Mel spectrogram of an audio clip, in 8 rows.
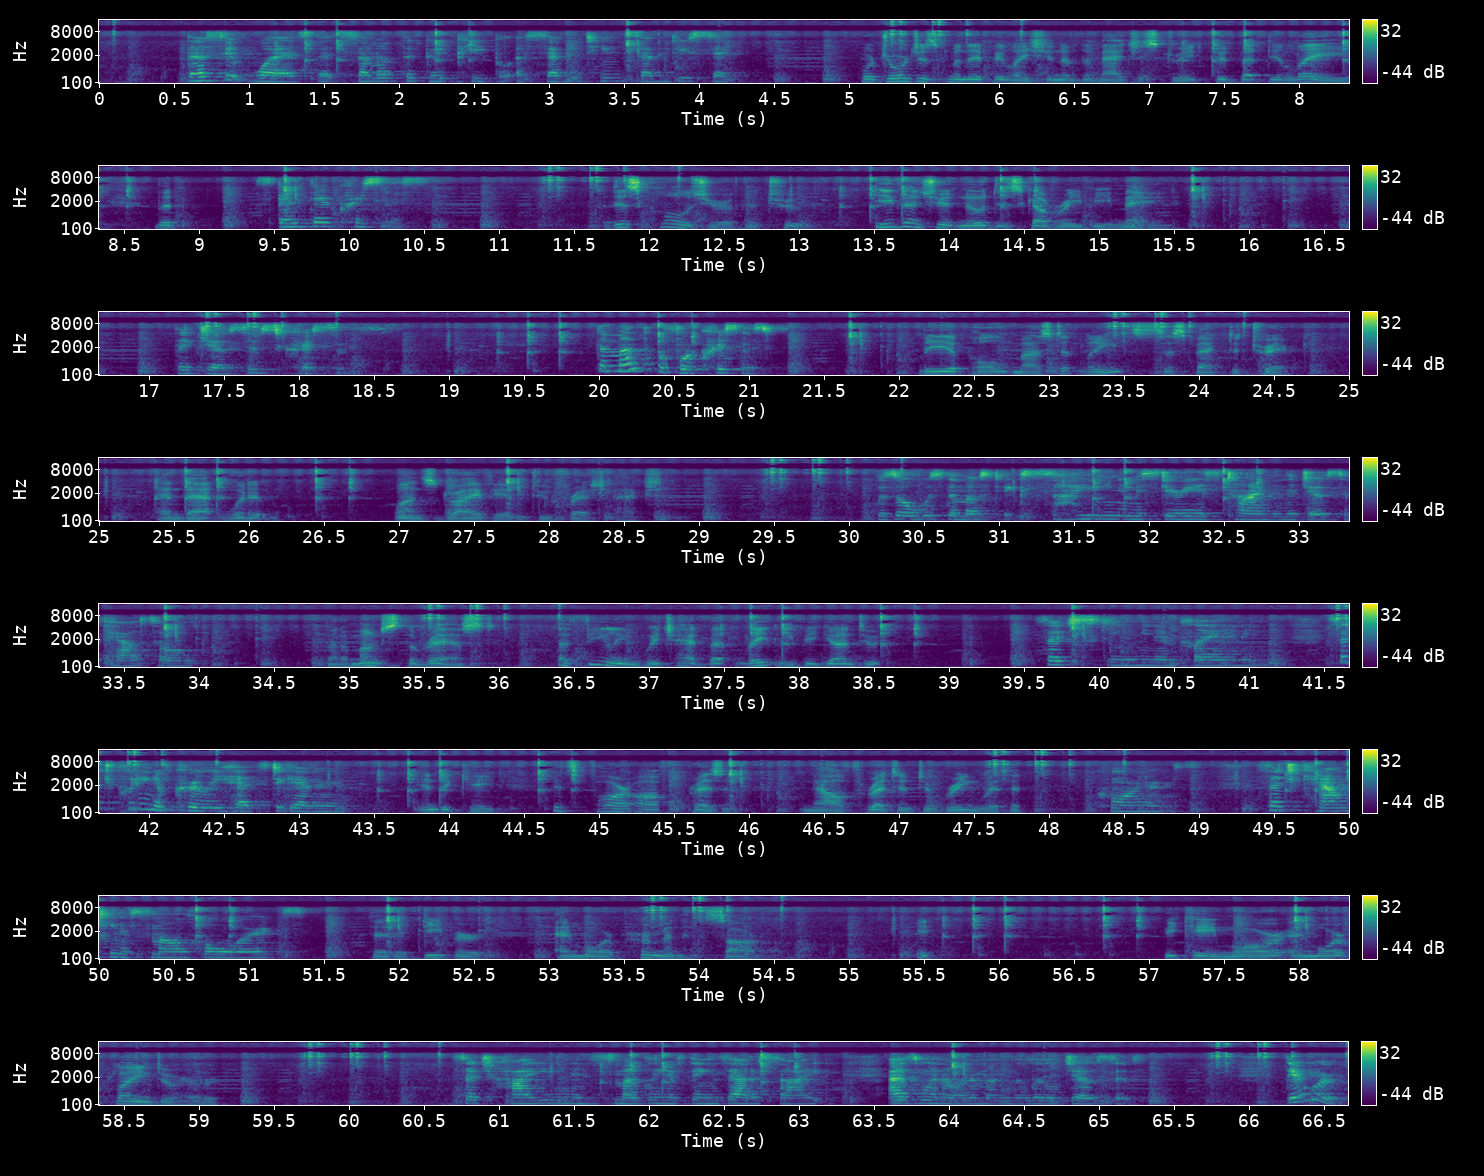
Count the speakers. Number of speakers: two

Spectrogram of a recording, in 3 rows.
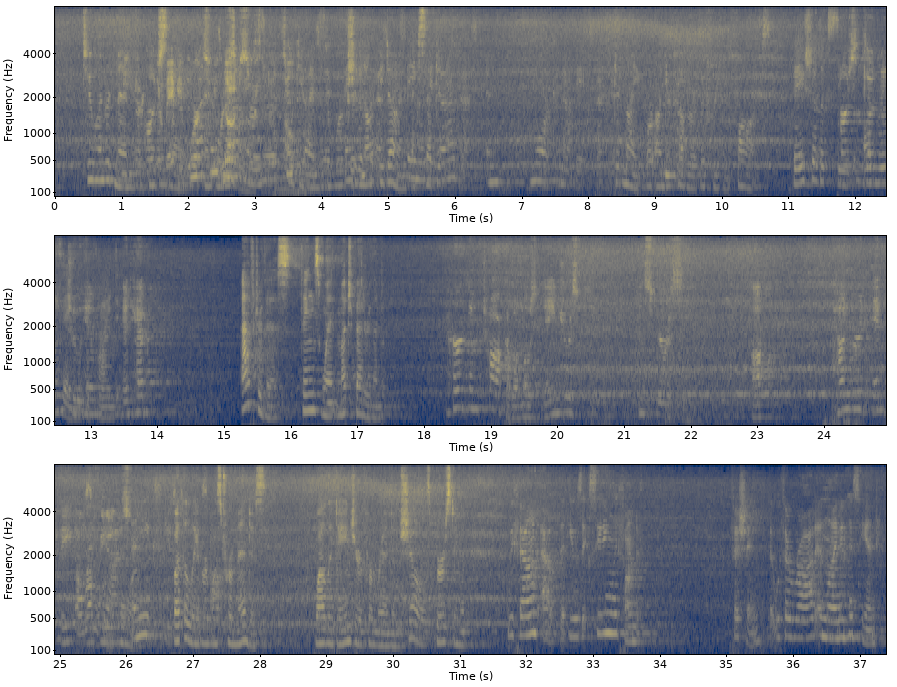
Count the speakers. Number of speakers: five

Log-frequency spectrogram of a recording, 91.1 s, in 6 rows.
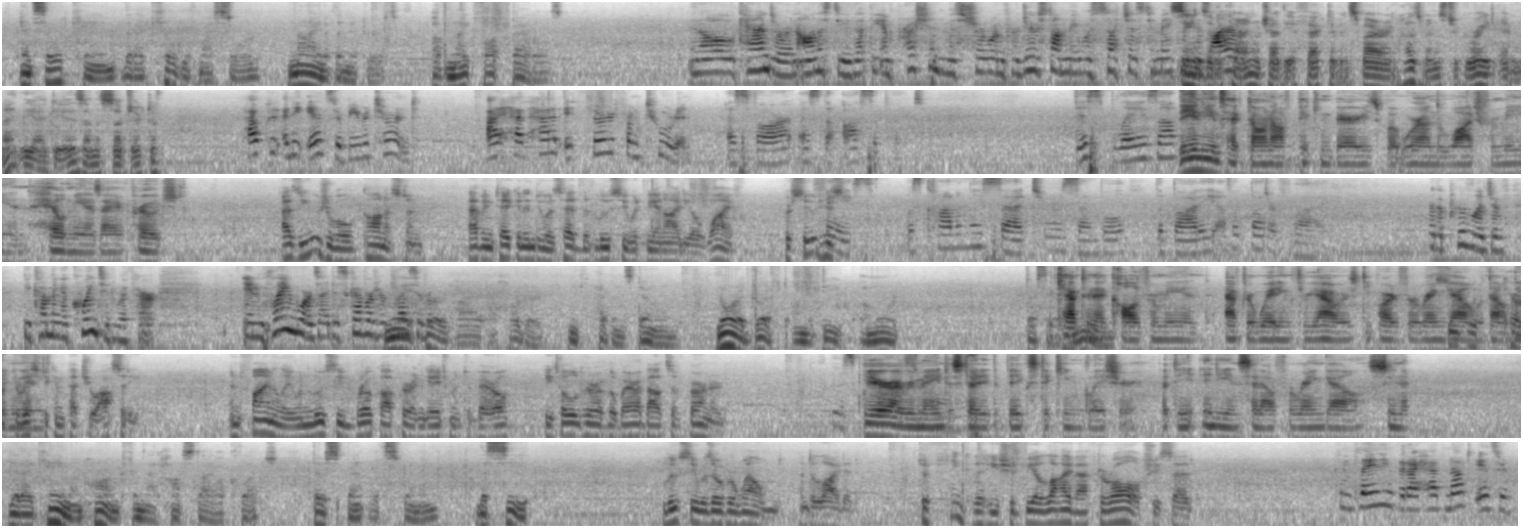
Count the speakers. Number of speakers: seven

